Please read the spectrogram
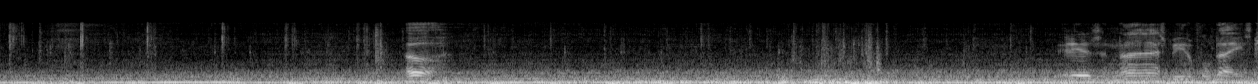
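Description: Inside a minivan driving slowly: a steady low rumble of engine and road noise in the cabin. A short vocal sound comes about four seconds in, and a voice starts near the end.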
